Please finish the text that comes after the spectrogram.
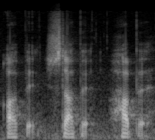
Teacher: the P is not so pronounced. It almost sounds like a B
